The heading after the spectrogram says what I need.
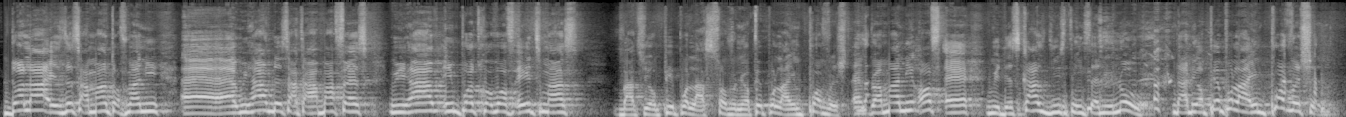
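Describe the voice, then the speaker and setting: A Ghanaian man arguing as a political panelist in a heated studio debate, loud and emphatic, repeating rhetorical questions. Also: high-pitched, expressive, brisk, echoey room.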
